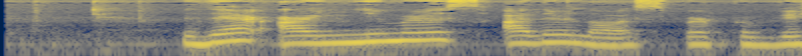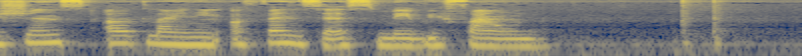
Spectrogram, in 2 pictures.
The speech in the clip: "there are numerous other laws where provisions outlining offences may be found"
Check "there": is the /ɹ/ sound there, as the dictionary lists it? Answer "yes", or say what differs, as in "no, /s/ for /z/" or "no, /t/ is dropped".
yes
